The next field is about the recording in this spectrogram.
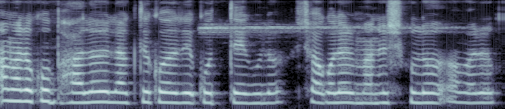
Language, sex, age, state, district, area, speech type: Bengali, female, 18-30, West Bengal, Uttar Dinajpur, urban, spontaneous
